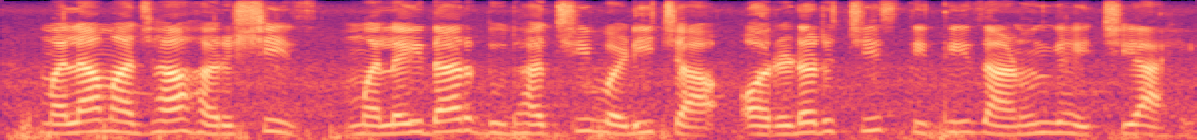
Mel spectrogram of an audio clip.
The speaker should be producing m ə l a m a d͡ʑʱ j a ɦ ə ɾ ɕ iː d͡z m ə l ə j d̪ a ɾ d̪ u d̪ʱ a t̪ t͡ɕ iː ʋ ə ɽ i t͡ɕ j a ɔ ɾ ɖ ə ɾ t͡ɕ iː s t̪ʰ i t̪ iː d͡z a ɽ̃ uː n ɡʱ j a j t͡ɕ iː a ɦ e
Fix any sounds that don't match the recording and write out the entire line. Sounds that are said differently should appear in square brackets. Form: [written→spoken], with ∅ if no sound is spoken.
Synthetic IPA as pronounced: m ə l a m a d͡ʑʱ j a ɦ ə ɾ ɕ iː d͡z m ə l ə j d̪ a ɾ d̪ u d̪ʱ a [t̪→∅] t͡ɕ iː ʋ ə ɽ i t͡ɕ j a ɔ ɾ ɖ ə ɾ t͡ɕ iː s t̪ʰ i t̪ iː d͡z a ɽ̃ uː n ɡʱ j a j t͡ɕ iː a ɦ e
